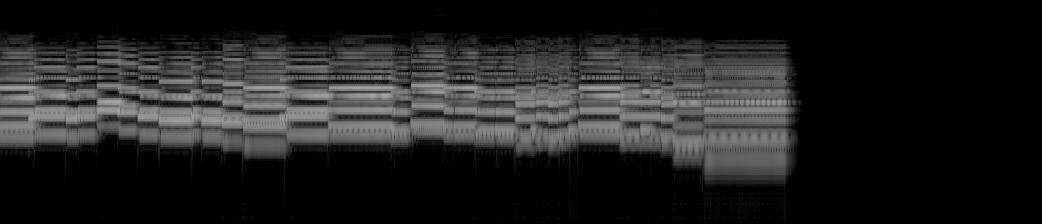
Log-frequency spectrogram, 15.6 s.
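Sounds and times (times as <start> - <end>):
two-part polska: 0.0 - 11.8.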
